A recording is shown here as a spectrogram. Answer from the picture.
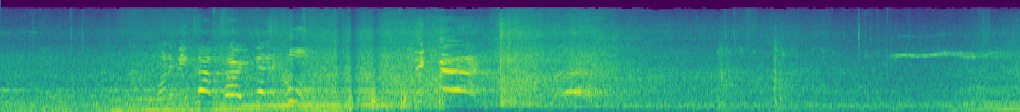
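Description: A car's engine hum and road noise heard from inside the moving car. A steady low drone fades out a few seconds in and returns near the end, with indistinct voices over it in the first half.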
